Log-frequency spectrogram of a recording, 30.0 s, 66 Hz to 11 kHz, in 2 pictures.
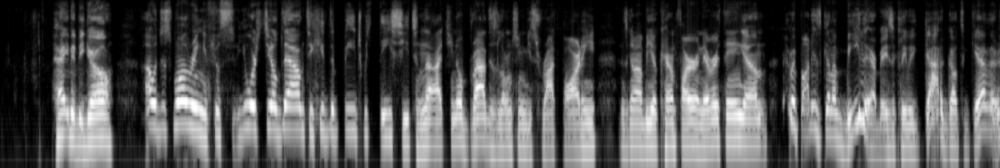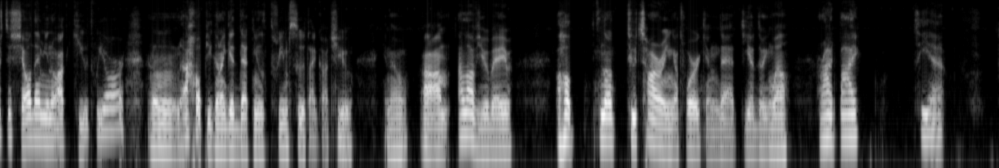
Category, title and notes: Speech > Solo speech
Surfer dude - Cringe BF voice message
Subject : Recording my friend going by OMAT in his van, for a Surfer like voice pack. Date YMD : 2025 August 06 Location : At Vue de tout albi in a van, Albi 81000 Tarn Occitanie France. Shure SM57 with a A2WS windshield on the left channel, and a Samsung A51 phone on the right channel. Weather : Sunny and hot, a little windy. Processing : Trimmed, some gain adjustment, tried not to mess too much with it recording to recording. Done inn Audacity. Some fade in/out if a oneshot.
